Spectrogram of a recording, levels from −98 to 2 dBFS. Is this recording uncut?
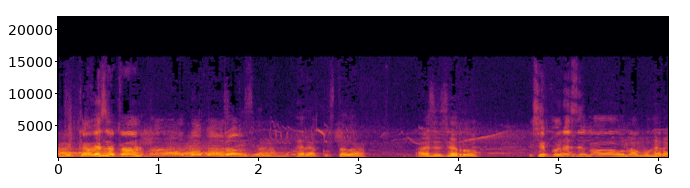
no; 1 cut; at 2.1 s

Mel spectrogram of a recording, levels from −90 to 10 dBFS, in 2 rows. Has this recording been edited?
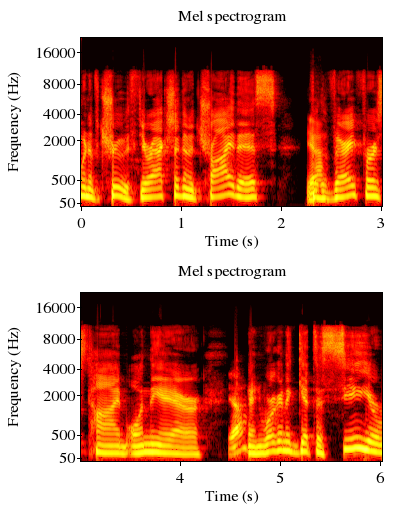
no; 0 cuts

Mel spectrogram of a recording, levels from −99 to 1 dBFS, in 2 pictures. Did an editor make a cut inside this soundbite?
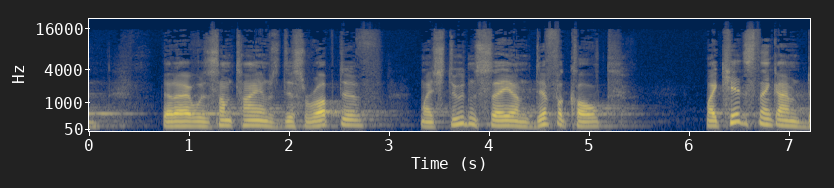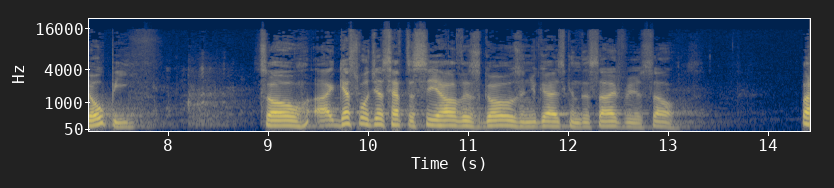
yes; 1 cut; at 12.2 s

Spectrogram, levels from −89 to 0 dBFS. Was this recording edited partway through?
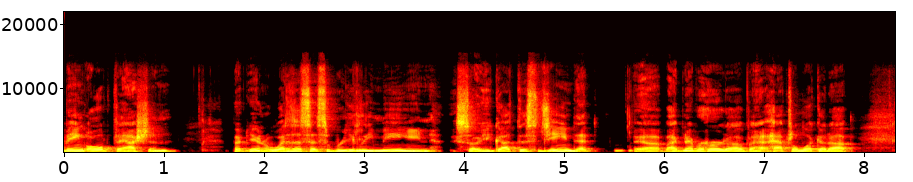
no; 0 cuts

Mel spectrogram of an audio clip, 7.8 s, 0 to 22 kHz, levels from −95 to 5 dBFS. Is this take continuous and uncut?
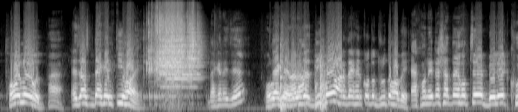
yes; 0 cuts

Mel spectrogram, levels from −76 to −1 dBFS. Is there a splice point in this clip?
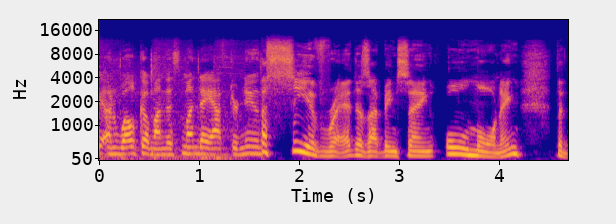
yes; 1 cut; at 1.6 s

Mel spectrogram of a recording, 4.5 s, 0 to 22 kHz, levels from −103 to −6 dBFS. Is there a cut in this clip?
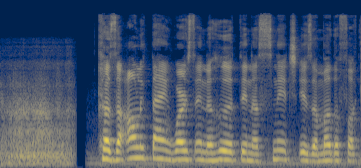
yes; 1 cut; at 1.0 s

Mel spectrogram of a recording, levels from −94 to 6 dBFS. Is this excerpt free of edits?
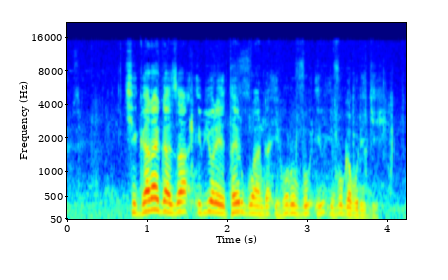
yes; 0 cuts

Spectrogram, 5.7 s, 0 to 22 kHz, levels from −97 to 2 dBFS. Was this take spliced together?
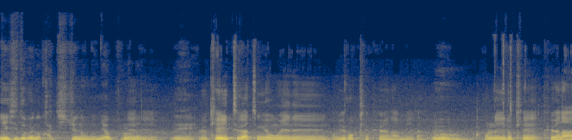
yes; 2 cuts; at 2.0 s, 4.8 s

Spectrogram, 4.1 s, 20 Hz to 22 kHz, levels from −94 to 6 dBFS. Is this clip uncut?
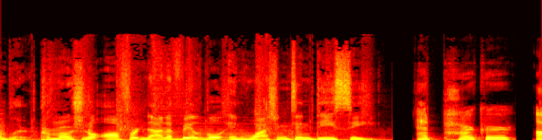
no; 1 cut; at 2.9 s

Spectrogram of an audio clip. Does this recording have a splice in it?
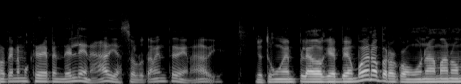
yes; 1 cut; at 2.4 s

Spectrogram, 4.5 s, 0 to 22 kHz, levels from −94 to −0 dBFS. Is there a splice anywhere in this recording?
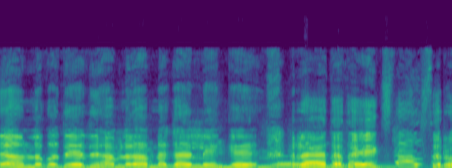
yes; 1 cut; at 2.7 s

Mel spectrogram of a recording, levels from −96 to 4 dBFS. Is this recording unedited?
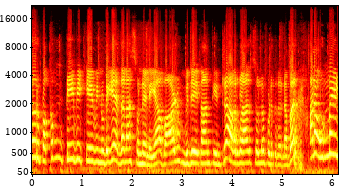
yes; 0 cuts

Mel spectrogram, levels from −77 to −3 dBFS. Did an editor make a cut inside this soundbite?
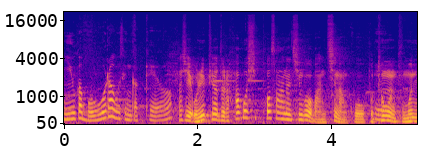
yes; 1 cut; at 1.7 s

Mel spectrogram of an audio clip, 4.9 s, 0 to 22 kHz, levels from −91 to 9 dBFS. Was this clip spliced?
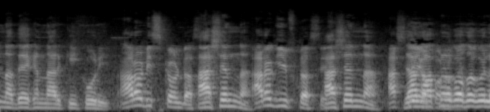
no; 0 cuts

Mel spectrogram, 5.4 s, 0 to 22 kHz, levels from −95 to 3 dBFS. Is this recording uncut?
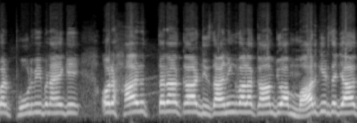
yes; 0 cuts

